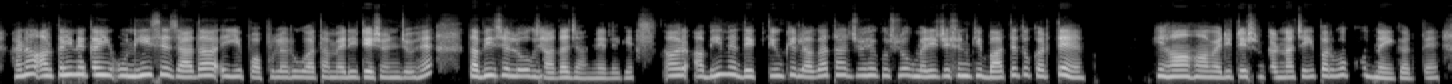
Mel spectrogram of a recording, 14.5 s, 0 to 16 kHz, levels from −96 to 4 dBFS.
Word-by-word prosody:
है 260 - +1
ना 335 +2 +1
और 275 - +3
कहीं 310 +1 +3
न 320 - +4
कहीं 310 -1 +5
उन्हीं 275 +2 +1
से 315 -1 +2
ज़्यादा 260 +3 +2
ये 250 -1 -2
पॉपुलर 225 +1 -5
हुआ 225 -2 -3
था 225 - -4
मेडिटेशन 220 0 +3
जो 210 - -6
है 335 - +3 0.4
तभी 275 +2 +4
से 290 0 +1
लोग 255 -1 -2
ज़्यादा 215 -1 +2
जानने 195 -1 -5
लगे। 195 +2 -10 0.4
और 285 - +2
अभी 250 +4 -1
मैं 315 -5 -2
देखती 250 +2 +1
हूँ 270 - -4
कि 300 - 0
लगातार 270 +5 -2
जो - - -4
है 285 0 -3
कुछ 275 -1 -8
लोग 285 -2 -5
मेडिटेशन 255 +3 +1
की 275 - -1
बातें 230 +7 0
तो 310 - -7
करते 275 +3 +5
हैं 220 -5 +2 0.7
कि 270 - +1
हाँ, 250 +1 +4
हाँ 235 0 0
मेडिटेशन 230 +1 +1
करना 220 +1 +2
चाहिए 245 +1 -1
पर 270 -2 -1
वो 290 +3 -5
खुद 265 -6 -9
नहीं 200 -3 +1
करते 195 0 -9
हैं, 210 - -8
250 Hz, 210 wpm, -24 LUFS, 225-280 Hz, 0.7 s, कहीं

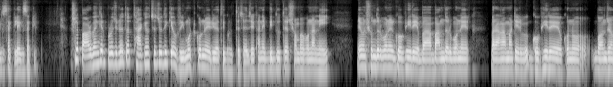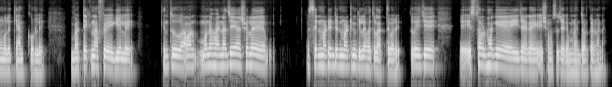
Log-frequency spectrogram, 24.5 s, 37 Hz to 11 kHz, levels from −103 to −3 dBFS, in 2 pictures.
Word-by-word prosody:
Exactly, 115 0 -2
exactly. 110 - -4 0.7
আসলে 225 - 0
পাওয়ার 140 +1 +4
ব্যাংকের 175 +4 +1
প্রয়োজনীয়তা 175 +3 0
থাকে 155 +1 0
হচ্ছে, 170 +1 -3
যদি 180 +1 0
কেউ 170 - +3
রিমোট 135 +4 0
কোন 145 0 +2
এরিয়াতে 115 -1 -1
ঘুরতে 110 -1 -5
যায়, 100 - 0
যেখানে 120 +2 -1
বিদ্যুতের 120 +1 -1
সম্ভাবনা 115 0 0
নেই। 105 0 +1 0.6
যেমন, 140 +1 +2
সুন্দরবনের 140 -1 +1
গভীরে 125 0 +2
বা 115 - +3 0.2
বান্দরবনের 120 0 +1 0.4
বা - - -1
রাঙামাটির 120 +1 +1 0.3
গভীরে 125 +2 +1 0.2
কোন 115 0 0 0.5
বনজঙ্গলে 115 0 +1
ক্যাম্প 110 0 0
করলে 110 -1 0 0.7
বা 120 - +4
টেকনাফে 140 0 +2 0.2
গেলে। 115 -1 +3 0.7
কিন্তু, 150 +2 -1 0.2
আমার 150 0 +2 0.2
মনে 155 +1 +2
হয় 155 -1 +3
না - - +5
যে 165 - +4 0.2
আসলে, 160 +1 +2 1.2
সেন্ট 150 0 +3
মার্টিন-টেন্ট 150 0 +2
মার্টিন 140 +1 0
গেলে 140 0 +3
হয়তো 130 -1 0
লাগতে 110 - -5
পারে। 110 - +1 0.2
তো, - - 0
এই - - 0
যে 150 - +4 0.9
স্থলভাগে, 155 -2 +1 0.3
এই 120 - +2
জায়গায় 115 -1 +3 0.2
সমস্ত 115 -1 -4
জায়গায় 105 -2 +1
মনে 110 - -1
হয় 105 - -6
দরকার 105 - -2
হয় 110 - -5
না। - - -20
125 Hz, 150 wpm, -19 LUFS, 115-150 Hz, 1.2 s, না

